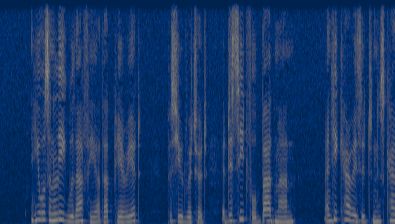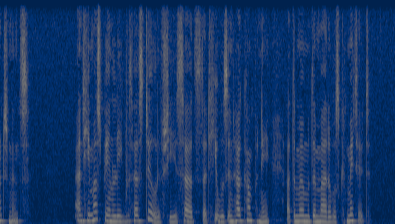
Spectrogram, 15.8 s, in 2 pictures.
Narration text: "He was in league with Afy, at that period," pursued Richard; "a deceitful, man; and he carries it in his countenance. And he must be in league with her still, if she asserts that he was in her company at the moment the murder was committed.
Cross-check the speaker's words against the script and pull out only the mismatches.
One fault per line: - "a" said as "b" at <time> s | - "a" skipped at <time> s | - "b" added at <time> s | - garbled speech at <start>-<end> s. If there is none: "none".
- "bad" added at 5.1 s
